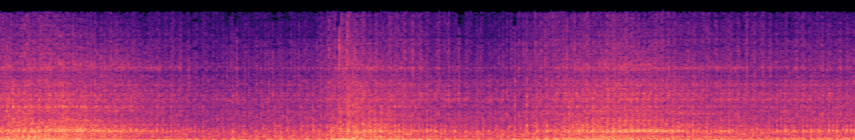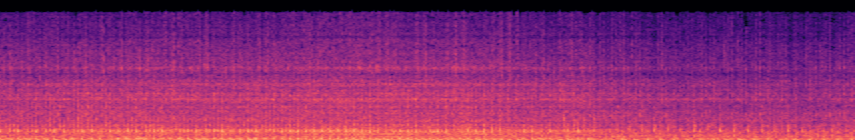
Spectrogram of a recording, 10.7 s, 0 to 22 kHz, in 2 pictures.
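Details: Yamaha XT 600 (43F), engine cold at idle: single cylinder thumps unevenly at roughly four beats a second, with a clattery rattle on top; cause unclear.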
